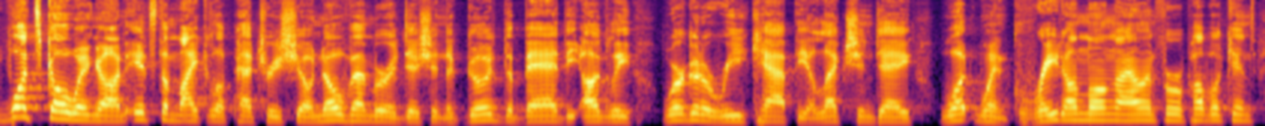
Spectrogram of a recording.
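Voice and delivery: loud, high-energy radio host intro; show opener. Acted. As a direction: kick off the show with punch.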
